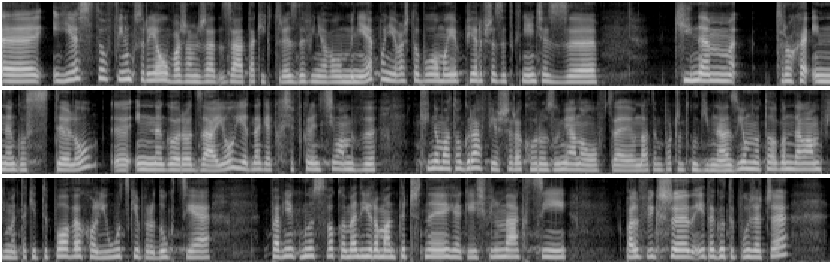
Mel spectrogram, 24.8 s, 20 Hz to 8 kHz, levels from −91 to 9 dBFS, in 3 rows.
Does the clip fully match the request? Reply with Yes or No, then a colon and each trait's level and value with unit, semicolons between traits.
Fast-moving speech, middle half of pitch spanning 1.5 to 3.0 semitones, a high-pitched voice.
No: average, 140 wpm; average, 2.7 semitones; high, 220 Hz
